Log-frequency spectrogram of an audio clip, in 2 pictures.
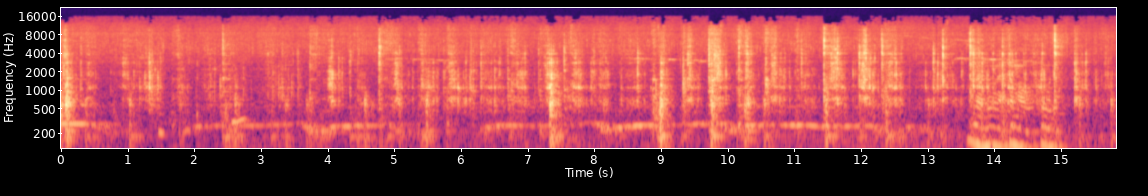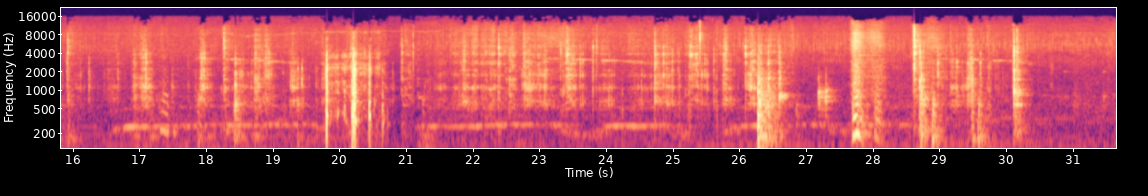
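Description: Wooden chopsticks stirring and scraping sugar-and-garlic-coated peanuts around a nonstick frying pan, a steady run of small clicks and rattles, with sharper knocks of the chopsticks against the pan around two-thirds of the way in and several more near the end. The peanuts are nearly done and are being stirred as the heat goes off, so that they turn crisp.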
